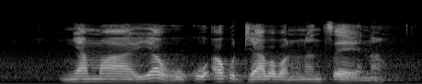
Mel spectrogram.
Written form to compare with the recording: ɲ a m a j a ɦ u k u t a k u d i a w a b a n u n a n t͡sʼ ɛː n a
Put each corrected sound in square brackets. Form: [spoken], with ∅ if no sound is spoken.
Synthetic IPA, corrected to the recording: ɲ a m a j a ɦ u k u [ʔ] a k u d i a [β] a [β] a n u n a n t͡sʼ ɛː n a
